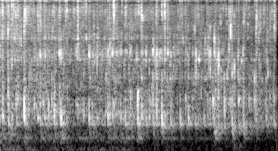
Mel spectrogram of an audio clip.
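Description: About a cup of water being poured into a pot for turmeric, ginger, rosemary and clove tea, a short bright splashing trickle with small droplet bursts, close and fairly quiet, no voices.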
